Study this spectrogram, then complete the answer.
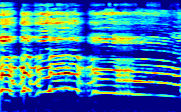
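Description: A gamefowl rooster crows once, close and loud, a long harmonic call that rises, holds and trails off over nearly two seconds, heard alone.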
